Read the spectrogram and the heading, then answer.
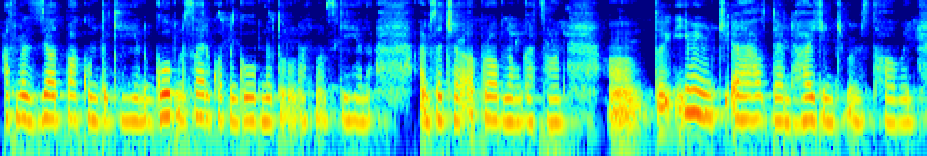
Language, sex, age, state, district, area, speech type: Kashmiri, female, 30-45, Jammu and Kashmir, Budgam, rural, spontaneous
